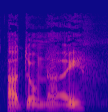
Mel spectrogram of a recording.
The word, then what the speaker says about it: Adonai: We pronounce it Adonai, and when we speak about it, we say Hashem.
